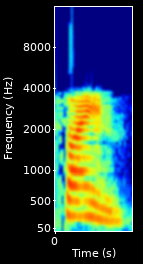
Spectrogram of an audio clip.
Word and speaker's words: sign: G is not pronounced when it comes before N. Sign, foreign.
